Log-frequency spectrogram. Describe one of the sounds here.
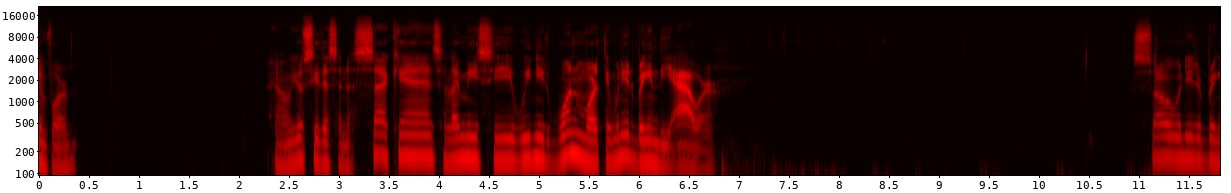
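A young man talks calmly and close to a microphone, with pauses.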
